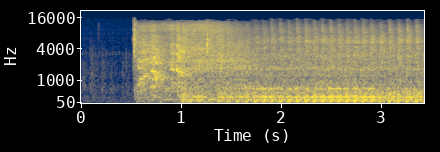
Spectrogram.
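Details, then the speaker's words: Honda Helix CN250 salvage scooter, first start on a cold morning: catches after cranking, then runs with an uneven, lumpy beat that never settles. Rough running, probably from bad old gas. "sing run it's a little sounds a little weird okay [Music] oh yeah definitely might be having a problem that's probably the bad gas to be honest"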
